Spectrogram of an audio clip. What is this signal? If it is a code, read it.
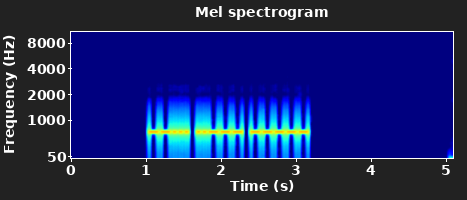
Morse code, heard as a keyed tone, about 30 wpm, 700 Hz. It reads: 720
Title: Numbers - 3-Digit 30wpm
